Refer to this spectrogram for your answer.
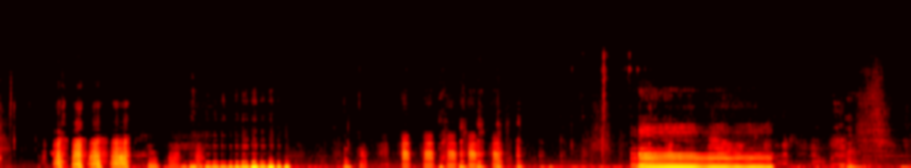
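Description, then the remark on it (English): A person makes a string of monkey-like vocal imitations: quick staccato hoots, a low throaty grunting stretch, more chattering bursts, then a loud sustained wavering call. “It's monkey noises. Nothing wrong about monkey noises.”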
